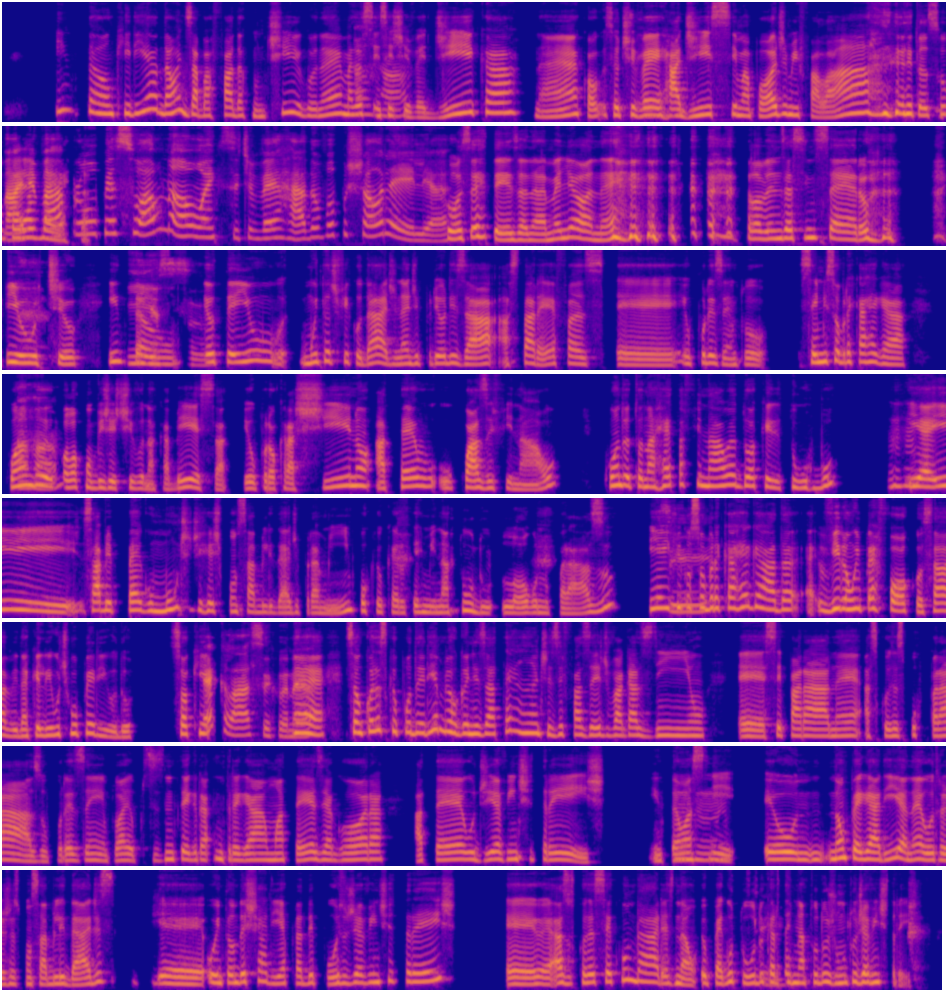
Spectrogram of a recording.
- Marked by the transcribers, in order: laugh; laugh; laugh
- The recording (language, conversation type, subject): Portuguese, advice, Como posso priorizar tarefas para crescer sem me sobrecarregar?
